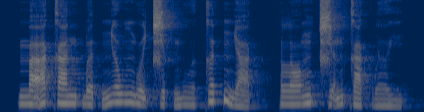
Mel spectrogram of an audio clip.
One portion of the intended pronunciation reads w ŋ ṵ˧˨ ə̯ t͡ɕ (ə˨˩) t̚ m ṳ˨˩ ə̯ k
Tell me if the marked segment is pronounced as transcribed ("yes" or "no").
yes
